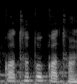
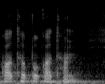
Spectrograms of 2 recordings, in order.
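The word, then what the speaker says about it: কথোপকথন: এরপরে কথপকথন। শুধুমাত্র কথ। এই কথ বানানে থ ওকারে থ আছে। বাকি কোনটাতেই ওকার নাই। অথচ উচ্চারণ কিন্তু ওকার।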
